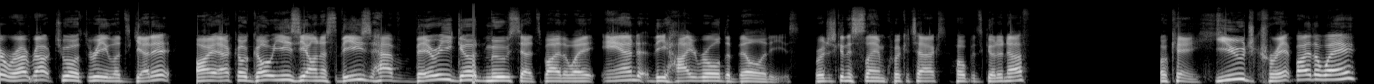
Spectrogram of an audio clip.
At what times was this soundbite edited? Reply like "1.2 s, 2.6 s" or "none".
1.8 s, 3.3 s, 7.9 s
